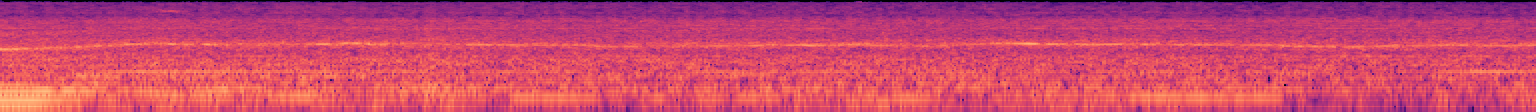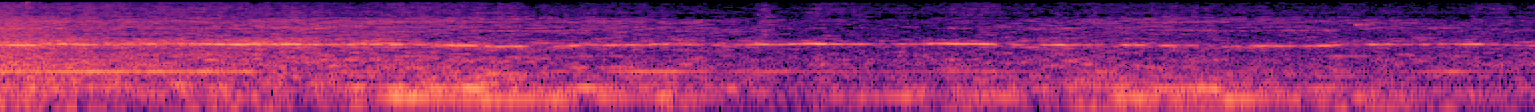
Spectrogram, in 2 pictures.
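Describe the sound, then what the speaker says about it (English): A vacuum cleaner runs steadily across a rug, a continuous loud motor whine with a high tonal hum that shifts slightly in pitch as it moves, no voices over it. "Then after, I'm going to vacuum the entire space of my rug."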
